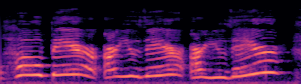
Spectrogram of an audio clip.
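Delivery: high, loud searching call. Acted. Friends calling for lost Bear in the storm, high loud call. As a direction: call into the dark woods for Bear. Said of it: "They call".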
